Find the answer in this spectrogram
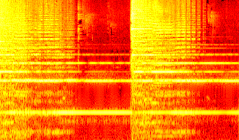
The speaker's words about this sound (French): Alors attention, opération distillation lancée, vous allez l'entendre à coup de cloche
